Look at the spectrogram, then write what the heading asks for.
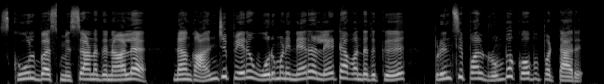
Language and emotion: Tamil, angry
